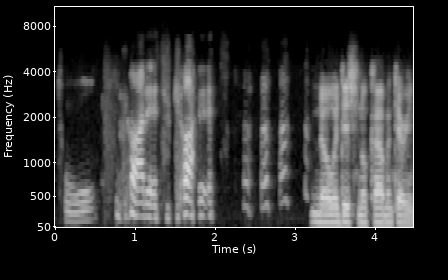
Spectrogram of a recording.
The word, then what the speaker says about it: Thul: So, Nikki, just so you know, his last name is spelled THUL. It's pronounced Tool.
